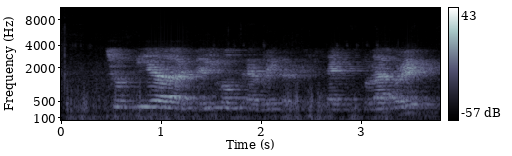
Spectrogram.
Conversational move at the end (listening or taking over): listening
